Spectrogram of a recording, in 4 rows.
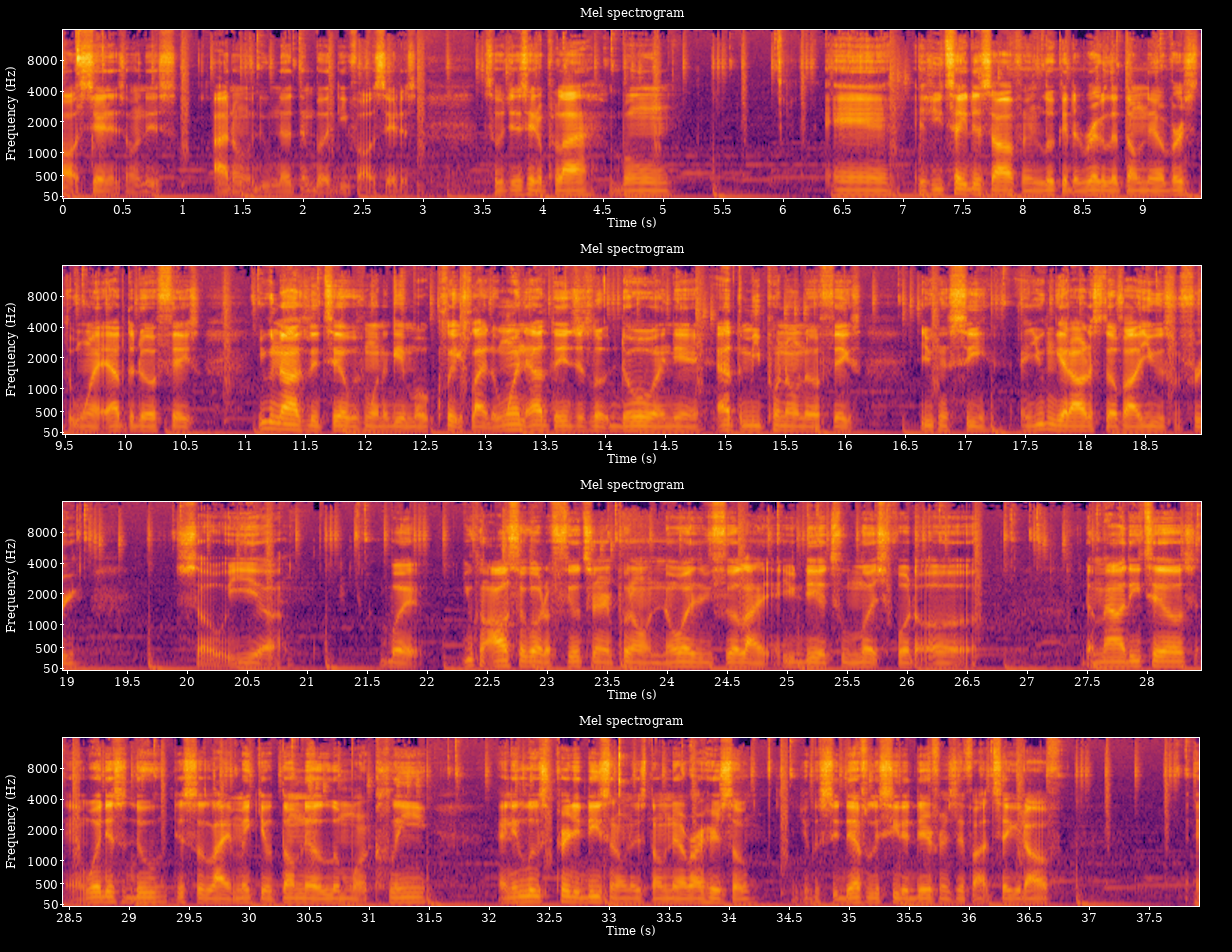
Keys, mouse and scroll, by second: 0.2 ctrl+z, 1.6 click, 2.0 click, 4.2 click, 4.5 click, 5.6 click, 7.4 click, 8.2 click, 8.7 click, 9.1 click, 9.6 click, 11.1 click, 11.6 click, 12.3 click, 14.5 click, 16.5 click, 18.6 click, 19.1 click, 19.9 click, 21.4 click, 23.6 click, 24.9 click, 25.2 click, 25.8 click, 26.2 click, 26.8 click, 27.0 click, 27.5 click, 28.0 click, 28.4 click, 29.2 click, 29.9 click, 31.7 click, 33.6 click, 34.5 click, 36.1 click, 36.7 click, 37.8 click.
